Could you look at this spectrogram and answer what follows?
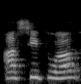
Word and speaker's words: assieds-toi: But because we pronounce asitwa like this, so there are people who write asitwa, but the exact orthograph should be asi.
